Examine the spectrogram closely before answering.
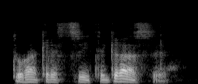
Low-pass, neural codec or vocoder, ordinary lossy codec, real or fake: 7.2 kHz; none; AAC, 32 kbps; real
